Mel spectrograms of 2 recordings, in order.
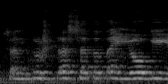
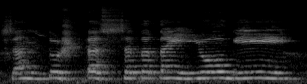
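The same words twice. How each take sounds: First: The phrase is rushed without lengthening vowels. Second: The long vowel in yogi is held longer. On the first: The speaker calls it wrong. "नुसतं पटकन ... असं नाही म्हणायचं" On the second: The speaker calls it right. "तो योगी आहे, तो दीर्घ आहे"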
